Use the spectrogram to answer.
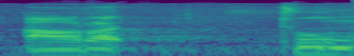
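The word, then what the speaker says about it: أردتم: Wa in aradtum istibdal. Apa hukum ni kat situ sikitlah ya. Kita sebut aradtum wa in aradtum. Tak ada pun huruf dal. Kat situ tak bunyi pun dari sudut sebutan huruf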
